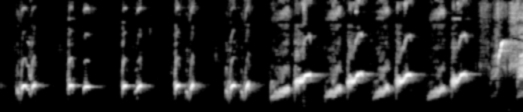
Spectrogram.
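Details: Greater green leafbird, a champion songbird, gives paired chirps repeated roughly twice per second, gradually shifting into rising, upslurred whistled notes that climb higher toward the end.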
